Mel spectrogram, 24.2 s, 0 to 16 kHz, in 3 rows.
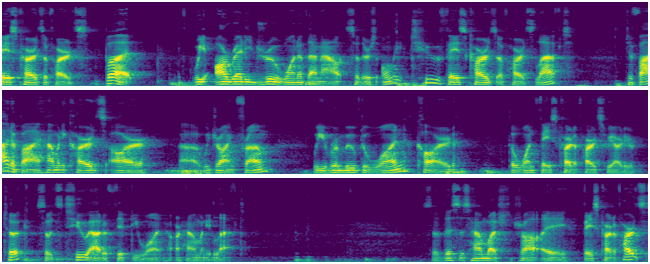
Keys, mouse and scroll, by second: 4.8 BackSpace, 5.0 BackSpace, 13.5 typing, 15.6 typing, 19.7 Return, 20.9-23.0 drag.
